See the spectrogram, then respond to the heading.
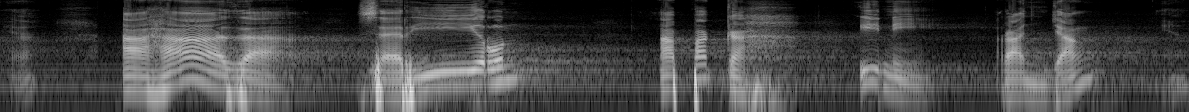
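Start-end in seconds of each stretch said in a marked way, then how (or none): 0.9-3.9 Ahadza baitun drawn out slowly with a rising question; teacher's slow demo question; slow model reading. Shown as a demonstration. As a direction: model the Arabic question slowly for students to repeat. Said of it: "pakai kata tanya a".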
